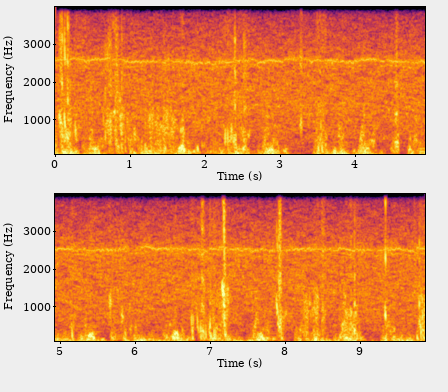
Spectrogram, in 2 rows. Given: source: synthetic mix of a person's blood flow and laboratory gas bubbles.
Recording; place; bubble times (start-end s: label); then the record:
Doppler ultrasound of blood flow; precordium
0.00-0.42 s: bubbles
0.62-1.09 s: bubbles
1.18-1.63 s: bubbles
1.86-2.18 s: bubbles
2.24-2.62 s: bubbles
3.26-3.31 s: bubbles
3.47-3.62 s: bubbles
3.76-3.91 s: bubbles
4.46-4.60 s: bubbles
5.12-5.22 s: bubbles
5.25-5.33 s: bubbles
5.64-5.94 s: bubbles
6.40-6.46 s: bubbles
6.72-7.29 s: bubbles
7.85-8.03 s: bubbles
8.25-8.56 s: bubbles
8.78-9.03 s: bubbles
9.30-9.38 s: bubbles
9.73-9.88 s: bubbles
From the record:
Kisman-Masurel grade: 232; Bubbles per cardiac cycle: several, 3 to 8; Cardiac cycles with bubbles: 50 to 99%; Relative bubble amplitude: moderate (0.250 to 0.450); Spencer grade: 3 (all of the cardiac periods contain showers or single bubble signals, but not dominating or overriding the cardiac motion signals); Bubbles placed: only in the low amplitude regions of the cardiac cycle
